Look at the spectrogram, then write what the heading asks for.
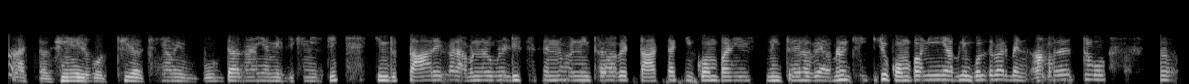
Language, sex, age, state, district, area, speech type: Bengali, male, 60+, West Bengal, Jhargram, rural, conversation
